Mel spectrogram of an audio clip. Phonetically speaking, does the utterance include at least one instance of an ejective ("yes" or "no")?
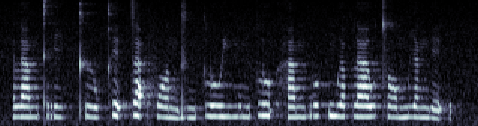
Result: no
